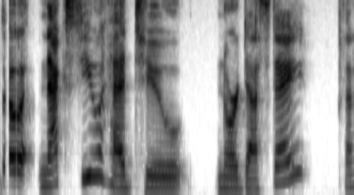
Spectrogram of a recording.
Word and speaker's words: Nordeste: So next you head to Nordeste. Is that how you say it? Yes, which I believe if you live in the Azores, you say something like Nordeste or maybe Nordeste.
